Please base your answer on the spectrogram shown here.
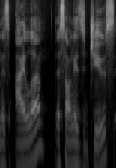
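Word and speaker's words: Iyla: that i really really like her name is isla the song is juice it's spelled i-y-l-a you can find her in spotify youtube or on apple music ayla is a 27-year-old rmb or soul singer from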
